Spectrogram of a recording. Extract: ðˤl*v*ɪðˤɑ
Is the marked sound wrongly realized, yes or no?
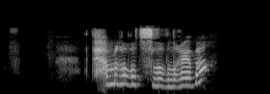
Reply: yes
